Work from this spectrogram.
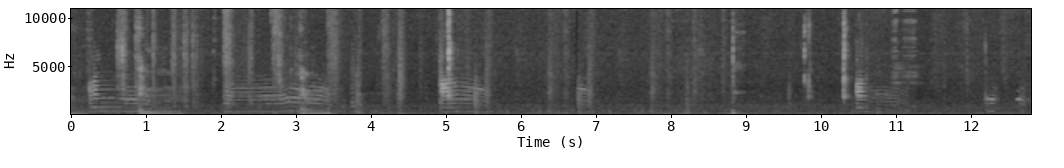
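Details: Pet cat grumbling as its claws are trimmed: a run of four or five plaintive meows, some bending down at the end, separated by pauses, with rustling and handling noises throughout.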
